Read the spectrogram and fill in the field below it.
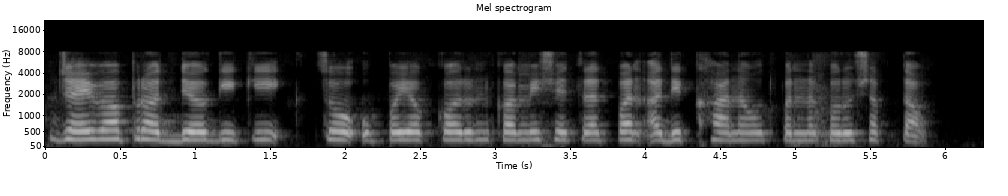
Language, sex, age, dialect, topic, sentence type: Marathi, female, 31-35, Southern Konkan, agriculture, statement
